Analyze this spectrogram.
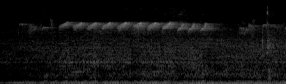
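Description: A small bird chirps in a quick, high series.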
